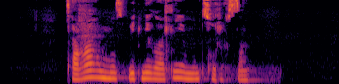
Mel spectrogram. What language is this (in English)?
Mongolian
